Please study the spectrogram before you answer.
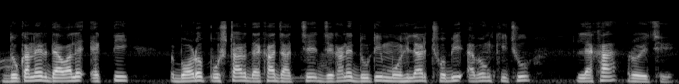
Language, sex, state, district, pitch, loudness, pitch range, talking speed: Bengali, male, West Bengal, Alipurduar, 160 Hz, -20 LUFS, 150-175 Hz, 130 wpm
